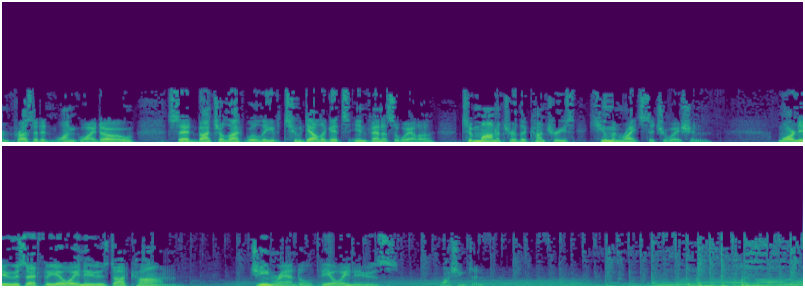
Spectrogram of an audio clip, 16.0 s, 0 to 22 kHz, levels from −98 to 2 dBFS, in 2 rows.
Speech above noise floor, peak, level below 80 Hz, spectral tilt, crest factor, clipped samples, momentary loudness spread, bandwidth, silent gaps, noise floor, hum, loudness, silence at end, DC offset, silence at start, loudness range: 33 dB; -8 dBFS; -44 dBFS; -5.5 dB/octave; 18 dB; under 0.1%; 19 LU; 8.8 kHz; none; -58 dBFS; none; -26 LUFS; 0 s; under 0.1%; 0 s; 9 LU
